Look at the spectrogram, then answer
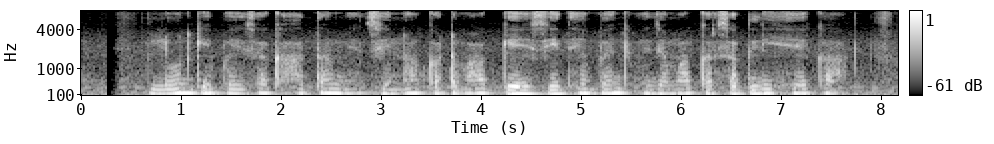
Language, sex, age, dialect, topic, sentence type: Magahi, male, 56-60, Central/Standard, banking, question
